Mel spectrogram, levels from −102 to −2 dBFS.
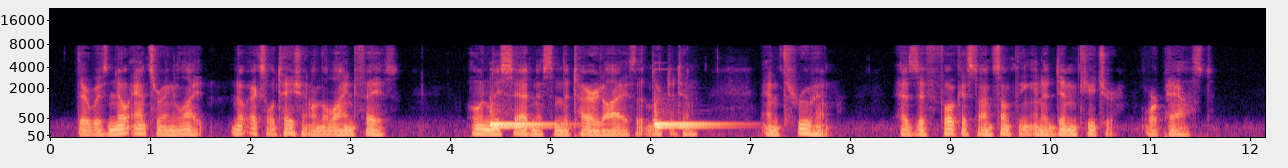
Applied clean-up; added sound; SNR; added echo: none; Ringtone; -4 dB; none.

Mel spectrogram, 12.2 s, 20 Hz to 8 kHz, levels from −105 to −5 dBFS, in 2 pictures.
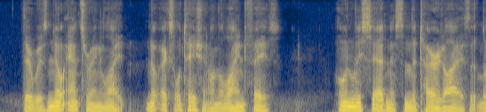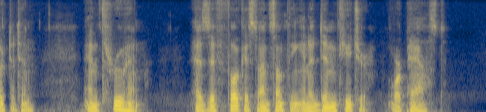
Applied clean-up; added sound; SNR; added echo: neural mask model Resemble Enhance denoiser.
